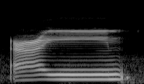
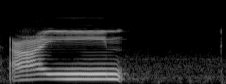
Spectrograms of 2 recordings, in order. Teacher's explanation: اس کو حلق کے درمیان سے ذرا دبا کر زور لگا کر نکالنا ہے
